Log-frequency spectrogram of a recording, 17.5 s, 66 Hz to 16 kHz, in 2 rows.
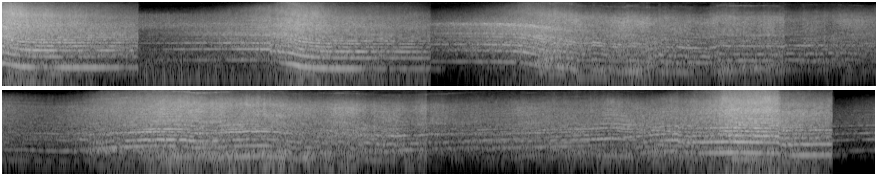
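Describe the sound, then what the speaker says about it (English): A race car at speed on the back straight at Sepang, its engine screaming loud and close with rising and falling pitch sweeps as gears change, continuous throughout with no talking. "Moriarty's pushing down the back straight right now at around 300 kilometers per hour"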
